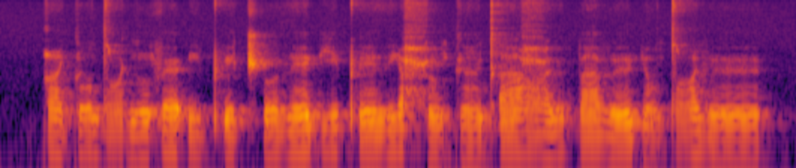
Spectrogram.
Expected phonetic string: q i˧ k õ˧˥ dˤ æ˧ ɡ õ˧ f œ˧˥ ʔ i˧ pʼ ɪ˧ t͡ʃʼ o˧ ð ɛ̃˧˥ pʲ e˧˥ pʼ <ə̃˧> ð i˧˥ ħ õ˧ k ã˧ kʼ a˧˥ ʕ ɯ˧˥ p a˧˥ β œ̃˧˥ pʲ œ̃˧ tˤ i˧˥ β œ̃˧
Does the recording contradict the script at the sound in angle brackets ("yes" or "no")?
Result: yes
